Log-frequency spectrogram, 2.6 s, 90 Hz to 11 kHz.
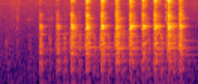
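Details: Ford Explorer 4 brake caliper shaken by hand: sharp metallic clatter in quick bursts, about five a second, from the caliper loose on worn guide pins; rattles over bumps while driving but not when braking.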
